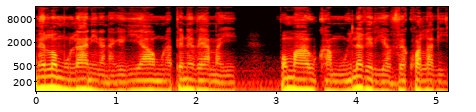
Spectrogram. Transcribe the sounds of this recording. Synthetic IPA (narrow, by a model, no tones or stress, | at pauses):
melomulaninanaɡeɡiaomunapeneveamaj | omaːwkʰamuilaɡeɾiavekwalaɡi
